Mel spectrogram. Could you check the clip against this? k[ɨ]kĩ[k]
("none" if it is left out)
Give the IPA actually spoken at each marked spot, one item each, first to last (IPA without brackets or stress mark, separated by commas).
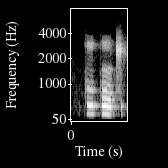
i, t͡ʃ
